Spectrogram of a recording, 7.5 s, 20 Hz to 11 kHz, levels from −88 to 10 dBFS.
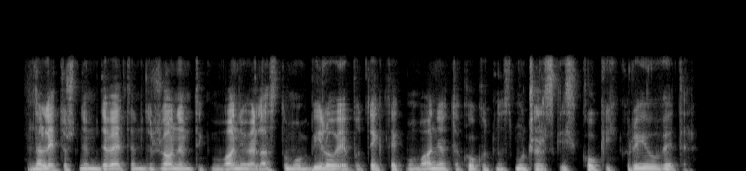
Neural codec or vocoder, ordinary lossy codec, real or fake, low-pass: none; none; real; 7.2 kHz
